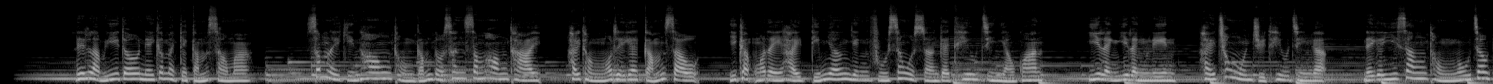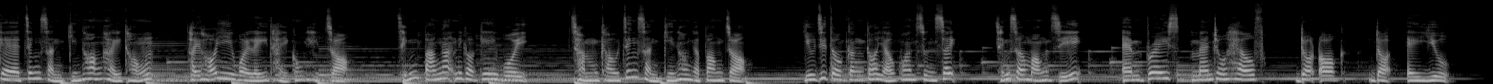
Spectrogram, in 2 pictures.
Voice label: Cantonese; Mental Health Awareness

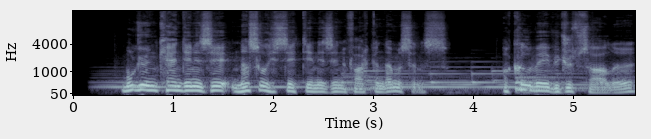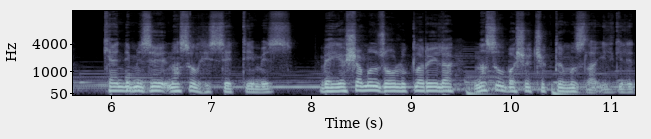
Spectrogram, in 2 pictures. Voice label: Mental Health Awareness - Turkish

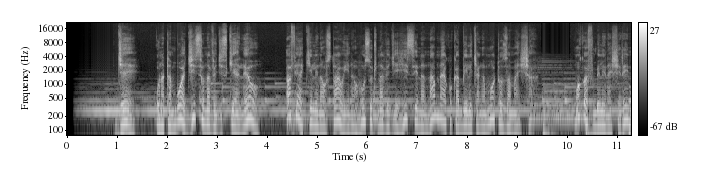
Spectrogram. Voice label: Mental Health Awareness - Swahili

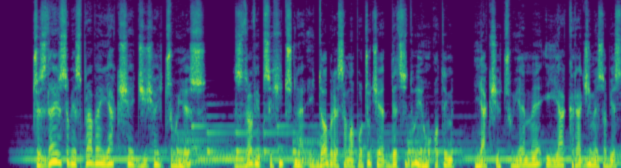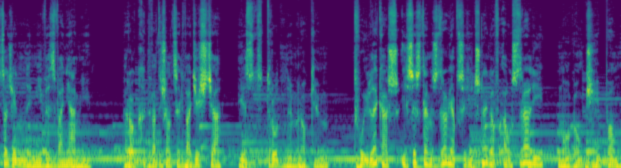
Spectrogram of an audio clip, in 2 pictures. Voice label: Mental Health Awareness - Polish

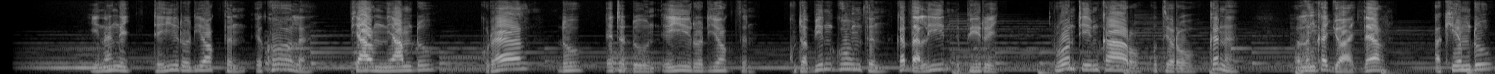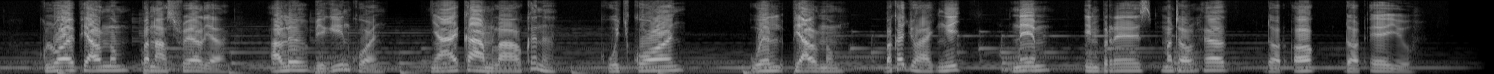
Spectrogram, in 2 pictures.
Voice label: Mental Health Awareness - Dinka

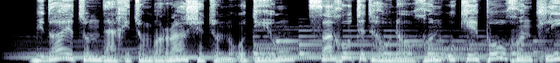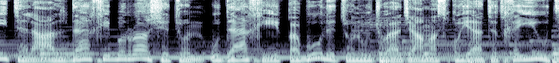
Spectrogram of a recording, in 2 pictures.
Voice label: Mental Health Awareness - Assyrian

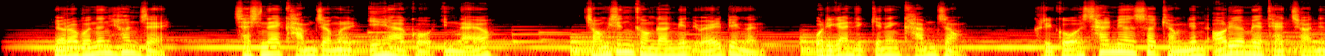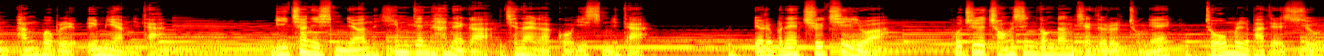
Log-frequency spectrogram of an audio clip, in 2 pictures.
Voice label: Mental Health Awareness - Korean

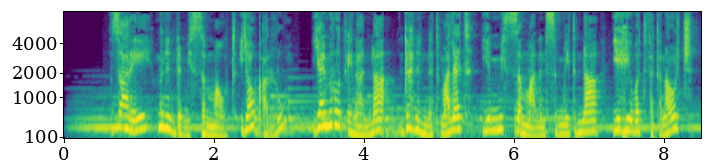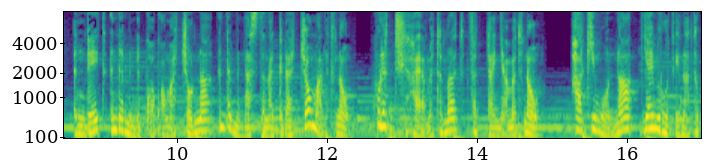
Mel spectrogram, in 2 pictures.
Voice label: Mental Health Awareness - Amharic

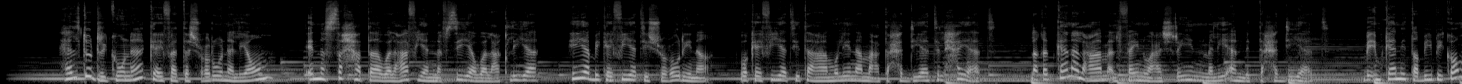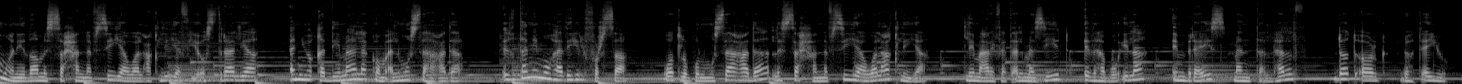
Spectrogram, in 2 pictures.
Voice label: Mental Health Awareness - Arabic

